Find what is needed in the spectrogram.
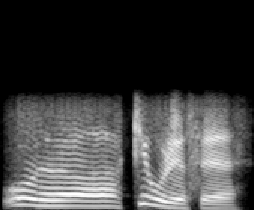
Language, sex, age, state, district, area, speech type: Assamese, male, 18-30, Assam, Barpeta, rural, conversation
